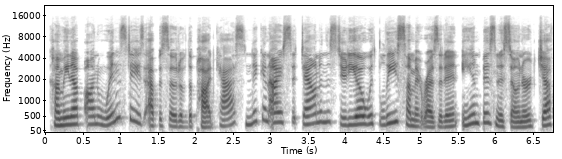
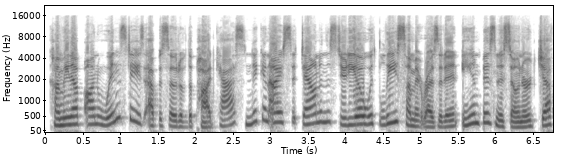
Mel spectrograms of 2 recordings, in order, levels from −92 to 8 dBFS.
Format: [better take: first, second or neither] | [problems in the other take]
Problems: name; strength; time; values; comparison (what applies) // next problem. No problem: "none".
first | distortion; slight; 4% of the sound clipped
